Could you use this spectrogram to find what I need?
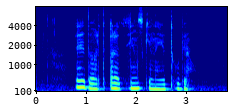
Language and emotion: Russian, sad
